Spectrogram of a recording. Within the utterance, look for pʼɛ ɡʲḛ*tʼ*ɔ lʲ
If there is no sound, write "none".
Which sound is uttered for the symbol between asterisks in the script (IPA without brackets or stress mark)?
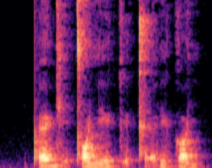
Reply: tʼ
